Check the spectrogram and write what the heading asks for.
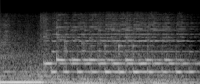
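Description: Marimba and youth symphony orchestra playing: a low note at the start, then a chord held steadily from about half a second in.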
